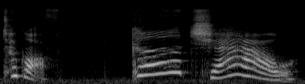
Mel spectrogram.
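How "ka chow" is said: high, stretched-out whoop; exuberant catchphrase. A narrator's reading. Lightning taking off down the track, exuberant whoop. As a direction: whoop it high, dragging out both syllables.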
